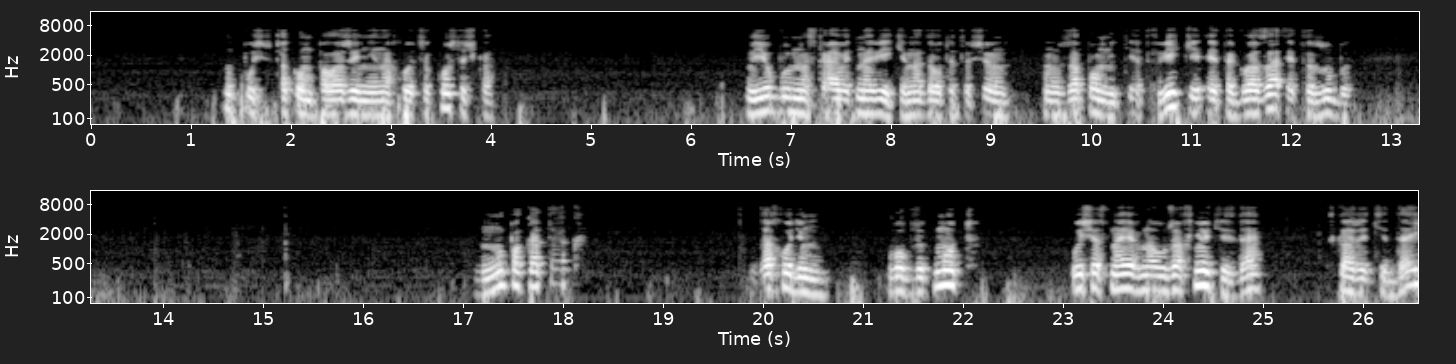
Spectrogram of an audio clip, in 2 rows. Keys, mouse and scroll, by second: 0.9 scroll up 2, 4.4-5.0 scroll up 1, 7.5-7.9 scroll down 2, 9.6 shift+middle click, 12.4 scroll down 2, 12.9 middle click, 14.2 shift+middle click, 15.0 KP_1, 16.8 KP_3, 19.3 click, 21.9 scroll up 3, 22.7 click, 23.6 scroll up 1, 25.0 shift+click, 26.4 scroll down 2.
